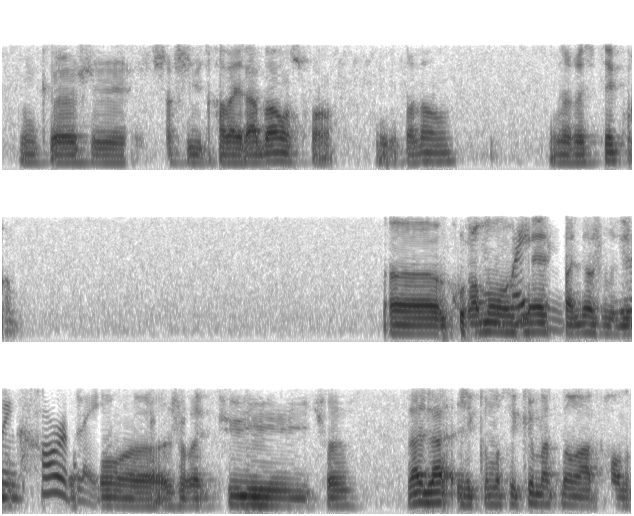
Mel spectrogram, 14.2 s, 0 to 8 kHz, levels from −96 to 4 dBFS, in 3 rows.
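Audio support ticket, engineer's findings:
AMR bit errors: hoarse, scratchy, gargly bursts at 2.44–3.02 s, 4.70–4.89 s, 8.00–8.29 s and 11.23–11.61 s. Pitch and level hold. A few percent of the less-protected AMR-NB bits arrive flipped, so pulse positions and fine gain and spectral values decode wrong.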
